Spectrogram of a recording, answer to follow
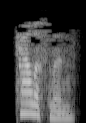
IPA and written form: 'tælɪsmən (Talisman)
